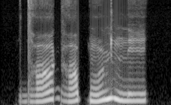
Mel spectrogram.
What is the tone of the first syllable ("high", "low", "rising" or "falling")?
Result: rising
